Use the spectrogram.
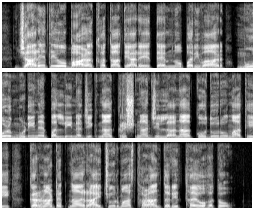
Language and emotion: Gujarati, neutral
